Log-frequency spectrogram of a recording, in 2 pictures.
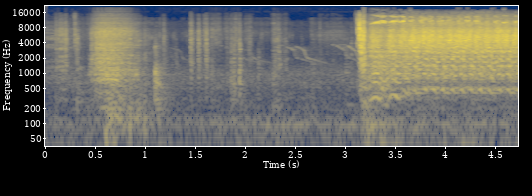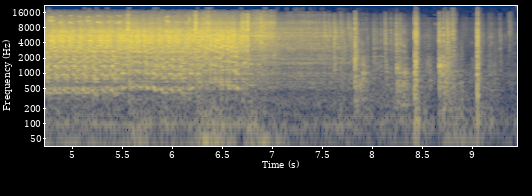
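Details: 1976 Chevy K10 V8, ex-mud truck parked about 10 years, first start: catches after short crank, runs a few seconds with a lumpy uneven beat then drops away; timing suspected slightly off, unconfirmed.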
